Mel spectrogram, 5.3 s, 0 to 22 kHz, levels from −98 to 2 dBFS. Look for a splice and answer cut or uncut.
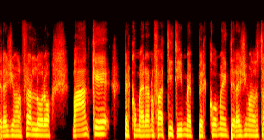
uncut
